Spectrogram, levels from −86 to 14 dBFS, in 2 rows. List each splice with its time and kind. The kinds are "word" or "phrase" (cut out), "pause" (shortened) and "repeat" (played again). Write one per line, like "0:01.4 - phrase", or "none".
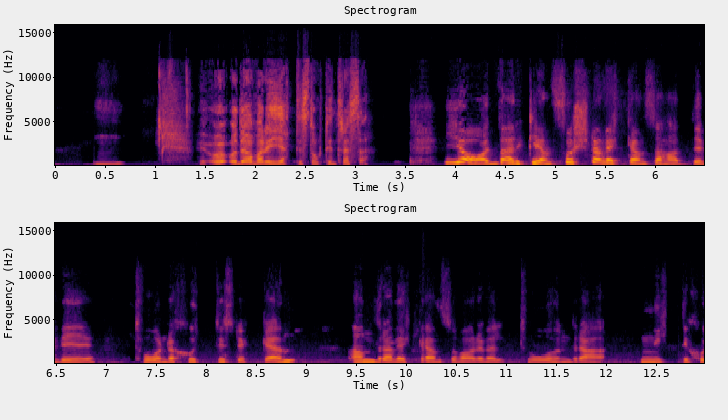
none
